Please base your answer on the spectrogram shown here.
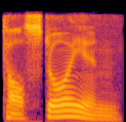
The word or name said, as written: Tolstoian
